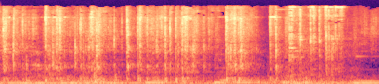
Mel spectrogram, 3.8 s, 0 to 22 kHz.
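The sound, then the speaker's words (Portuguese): A steady, dense metallic clatter of many 50-escudo coins dropping and clinking together, loud, with rapid overlapping jingles throughout and no voices. “Portanto, era uma bela quantia e em trocos, porque o roubo foi feito em moedas de 50 escudos.”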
